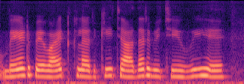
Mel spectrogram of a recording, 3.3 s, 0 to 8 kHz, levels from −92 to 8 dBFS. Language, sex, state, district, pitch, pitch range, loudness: Hindi, female, Jharkhand, Palamu, 185 Hz, 175-205 Hz, -14 LUFS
